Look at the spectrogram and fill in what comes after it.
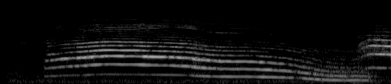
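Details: Hairless cat wearing an ugly sweater, indoors by a dining room table it falls off: one long drawn-out harmonic meow, steady at first, then sliding lower and fading, with a sharper rising cry starting at the end.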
